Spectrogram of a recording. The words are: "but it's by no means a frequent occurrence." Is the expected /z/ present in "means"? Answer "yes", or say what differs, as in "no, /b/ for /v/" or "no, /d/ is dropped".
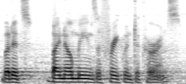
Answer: yes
